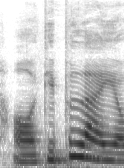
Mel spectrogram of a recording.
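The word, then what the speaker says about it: dplyr: 그 다음에 요거는 어떻게 읽어야 될까 처음 단어를 보시고 고민하는 분들이 계실 수 있는데 디플라이어 혹은 디플러 이렇게 발음을 합니다.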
